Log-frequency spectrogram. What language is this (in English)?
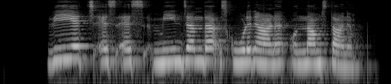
Malayalam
